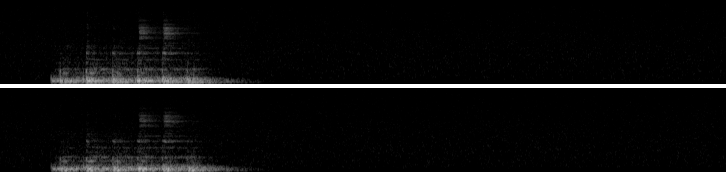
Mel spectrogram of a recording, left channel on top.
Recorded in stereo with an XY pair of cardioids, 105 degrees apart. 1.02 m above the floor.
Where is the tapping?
50° left, 0.6 m.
